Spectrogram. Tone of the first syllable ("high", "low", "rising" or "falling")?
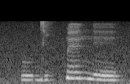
low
